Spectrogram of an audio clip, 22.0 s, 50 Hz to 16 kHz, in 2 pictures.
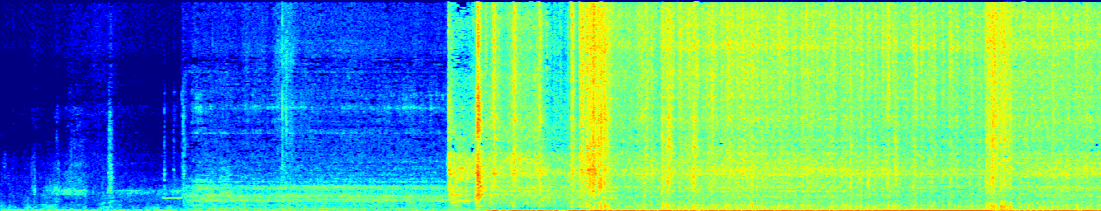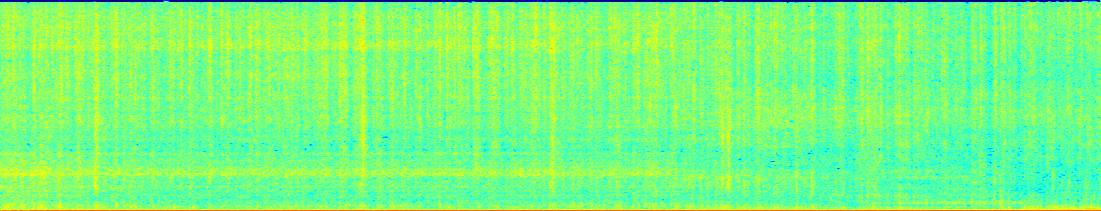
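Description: A 509-cubic-inch big-block V8 with a solid roller cam is started and catches suddenly about four and a half seconds in. It then idles steadily and loudly through dual 3½-inch exhausts with Edelbrock mufflers.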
